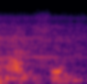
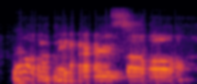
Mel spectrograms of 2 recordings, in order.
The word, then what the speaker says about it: Marisol: Hello, I'm Marisol. Speaking to the mic. Still Marisol. Is it Marisol? Is that how you say it? Yes. Marisol.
